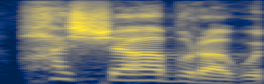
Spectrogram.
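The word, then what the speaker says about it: חשב: 선으로 바꾸사 히브리어로 하샤브라고 읽고 발음합니다.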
